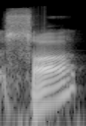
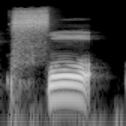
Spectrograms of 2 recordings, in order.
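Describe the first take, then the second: First: The vowel sounds thin, like A. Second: The vowel sounds heavy, like O. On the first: The speaker calls it wrong. "tidak so" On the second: The speaker calls it right. "tapi so. Terdengar seperti vokal O"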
